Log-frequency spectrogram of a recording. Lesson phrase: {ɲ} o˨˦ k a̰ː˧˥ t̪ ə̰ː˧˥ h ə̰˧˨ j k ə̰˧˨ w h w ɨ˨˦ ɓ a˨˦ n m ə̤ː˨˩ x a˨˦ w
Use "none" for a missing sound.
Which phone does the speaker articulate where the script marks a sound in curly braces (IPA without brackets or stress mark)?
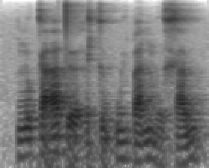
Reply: n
